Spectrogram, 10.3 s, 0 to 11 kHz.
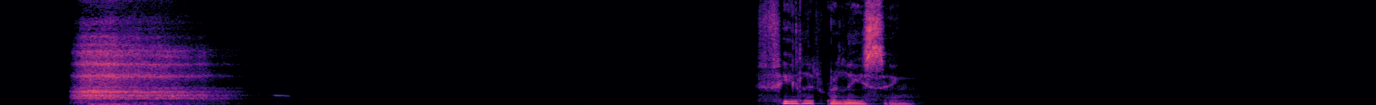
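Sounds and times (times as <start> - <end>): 
long exhaled breath during a relaxation exercise: 0.5 - 2.1
speech: 5.8 - 7.0.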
